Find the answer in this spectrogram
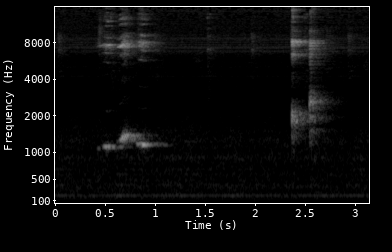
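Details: Male pet African grey parrot that learns words and mimics sounds produces a warbled, slightly wavering whistle, then near the end two sharp chirpy upward notes, with a faint steady indoor hum throughout.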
